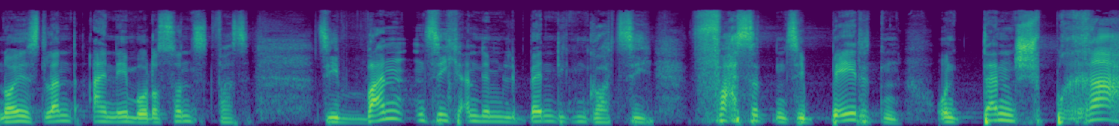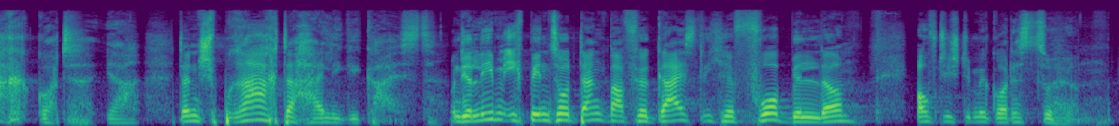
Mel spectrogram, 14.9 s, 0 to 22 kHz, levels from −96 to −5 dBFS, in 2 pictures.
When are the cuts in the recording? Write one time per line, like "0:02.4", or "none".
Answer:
0:02.1
0:10.4
0:13.5

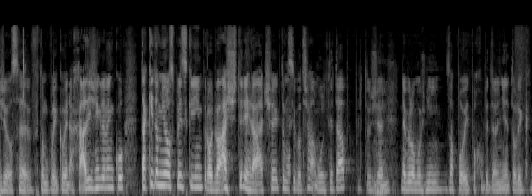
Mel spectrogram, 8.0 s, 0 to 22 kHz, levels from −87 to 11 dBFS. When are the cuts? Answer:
0:04.3

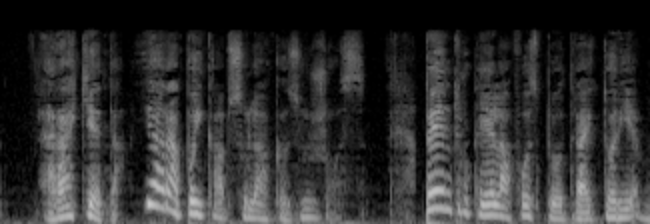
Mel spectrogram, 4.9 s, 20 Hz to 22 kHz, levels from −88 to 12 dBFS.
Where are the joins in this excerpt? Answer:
0:01.0
0:03.1

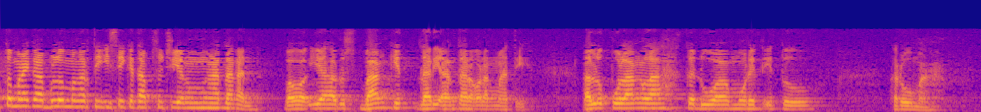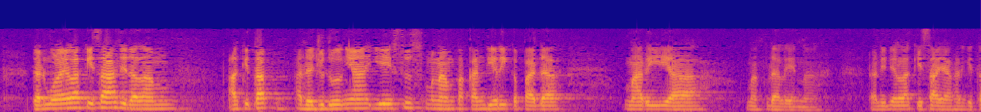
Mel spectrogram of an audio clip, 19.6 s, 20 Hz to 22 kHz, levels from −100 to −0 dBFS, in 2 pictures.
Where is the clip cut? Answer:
none

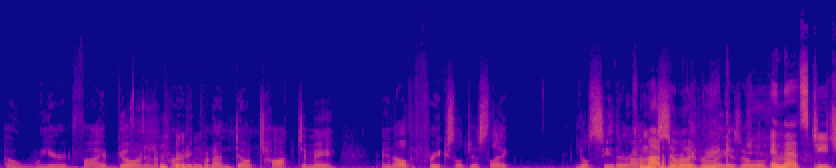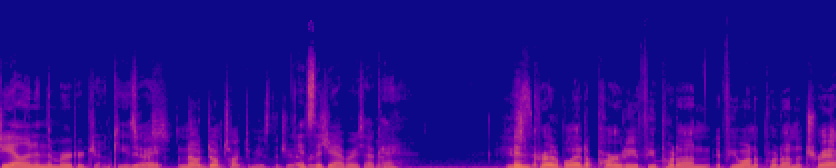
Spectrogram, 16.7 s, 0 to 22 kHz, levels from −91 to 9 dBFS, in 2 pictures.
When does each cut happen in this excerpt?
0:13.3

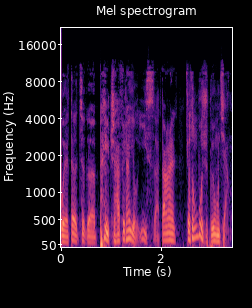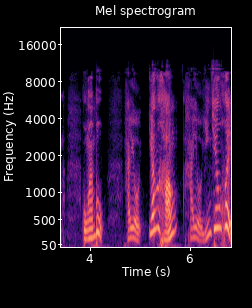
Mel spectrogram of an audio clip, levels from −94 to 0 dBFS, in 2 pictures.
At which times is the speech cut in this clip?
none

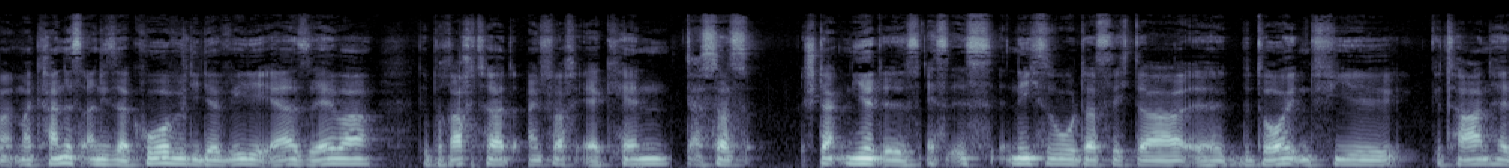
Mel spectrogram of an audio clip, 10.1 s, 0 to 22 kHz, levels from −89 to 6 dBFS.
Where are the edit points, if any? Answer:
0:06.1

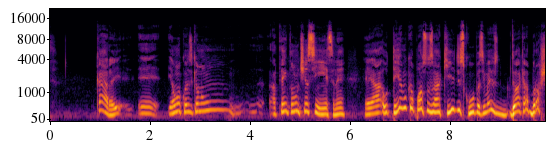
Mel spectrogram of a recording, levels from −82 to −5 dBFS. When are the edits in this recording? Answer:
none

